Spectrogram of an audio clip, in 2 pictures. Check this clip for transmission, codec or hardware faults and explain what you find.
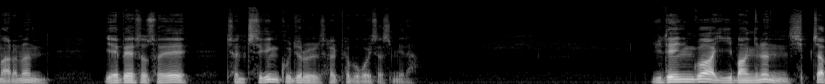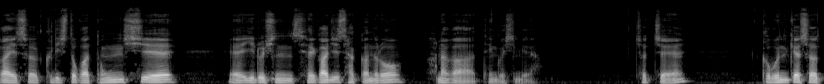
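No transmission, codec or hardware faults can be heard in this speech recording; the signal stays continuous and intact throughout.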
